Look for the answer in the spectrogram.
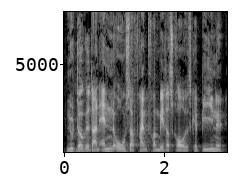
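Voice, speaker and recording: A man's voice: on the low side, slightly rough. A man co-hosting a podcast, reading a novel aloud and breaking off for joking asides. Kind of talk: reading aloud with casual chat.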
